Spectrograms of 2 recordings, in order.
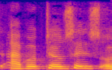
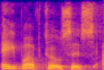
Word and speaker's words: apoptosis: Okay, you can pronounce it apoptosis or you can pronounce it apoptosis. Either way, is medical, is scientific, it's accepted.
